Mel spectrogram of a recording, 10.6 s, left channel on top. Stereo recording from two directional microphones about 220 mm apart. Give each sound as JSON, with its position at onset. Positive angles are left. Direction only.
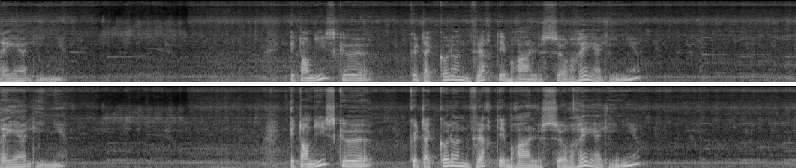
{"t": 0.0, "sound": "speech", "side_deg": -50}
{"t": 3.8, "sound": "speech", "side_deg": -55}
